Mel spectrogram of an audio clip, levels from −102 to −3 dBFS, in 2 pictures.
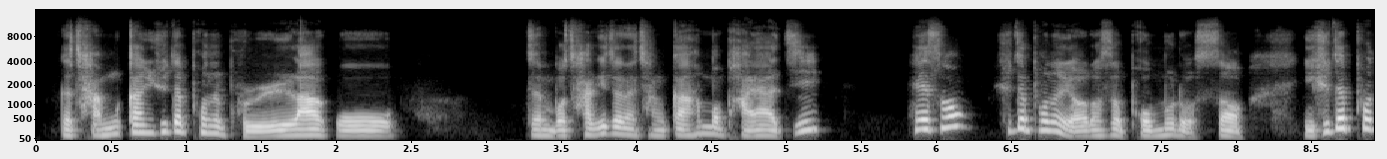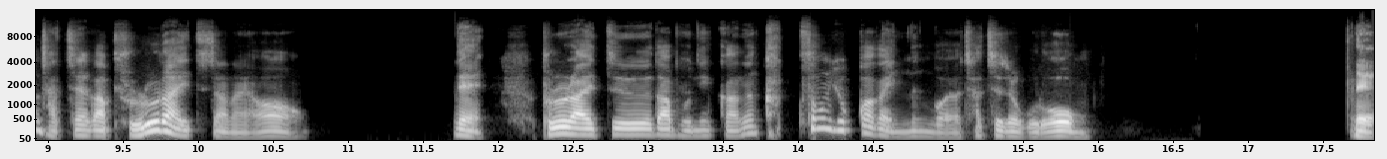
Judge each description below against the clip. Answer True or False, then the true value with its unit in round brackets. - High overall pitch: False (125 Hz)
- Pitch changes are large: True (8.2 semitones)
